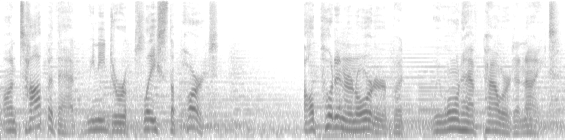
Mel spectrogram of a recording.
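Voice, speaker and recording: A man's voice: a little high, animated, moderate pace, lightly acted. An actor playing a practical young male tech expert in an anime game, matter-of-fact. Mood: focused, matter-of-fact. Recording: music clearly behind the voice.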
